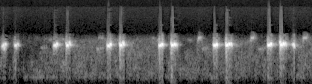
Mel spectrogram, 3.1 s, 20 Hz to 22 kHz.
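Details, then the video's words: Female quail calling, a sound used for quail hunting: clear, high whistled notes given in quick pairs, each pair repeated roughly every half second against silence. "madi batair ki awaz 2023 female batair ki awaz"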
